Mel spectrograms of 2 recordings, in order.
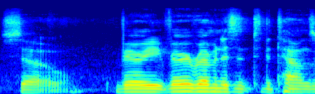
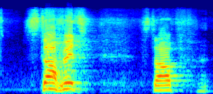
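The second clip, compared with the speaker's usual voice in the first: very loud, high, trembling, forced stern shout; 9 semitones higher, 16 dB louder than usual. Someone inside a guard tower calls out as you approach: shaky voice trying to sound stern. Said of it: "it's a shaky voice, but it's you can tell that they're trying to hold hold stern".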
